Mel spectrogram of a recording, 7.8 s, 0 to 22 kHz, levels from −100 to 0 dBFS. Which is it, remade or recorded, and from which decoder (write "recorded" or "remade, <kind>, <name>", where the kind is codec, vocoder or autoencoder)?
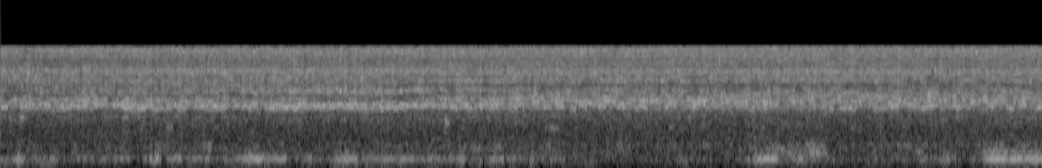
remade, vocoder, BigVGAN v2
